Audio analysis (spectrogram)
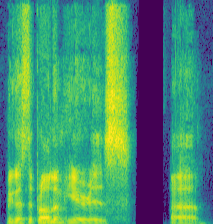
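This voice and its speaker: A man with a low voice talks through a tabletop game as a player. His delivery is casual but emphatic, restating points for stress, and the sound is dry. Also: expressive, moderate pace, no echo. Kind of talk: casual out-of-character game chat.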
